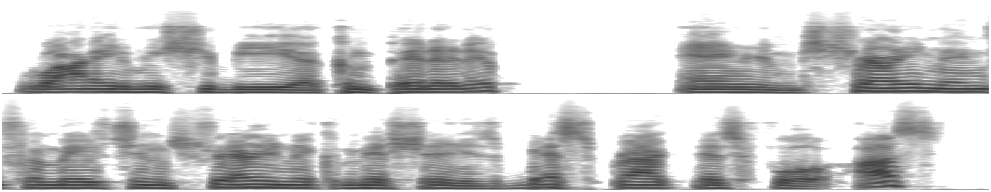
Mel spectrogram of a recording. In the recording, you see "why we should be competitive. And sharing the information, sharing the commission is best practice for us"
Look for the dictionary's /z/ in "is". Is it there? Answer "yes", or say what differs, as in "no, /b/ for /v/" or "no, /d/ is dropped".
yes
